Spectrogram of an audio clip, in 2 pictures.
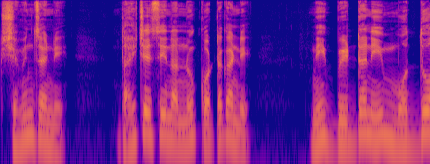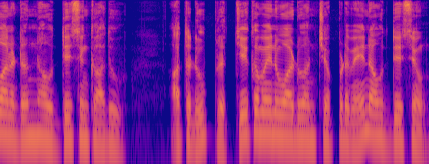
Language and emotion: Telugu, fearful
